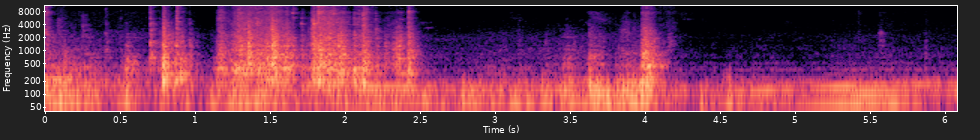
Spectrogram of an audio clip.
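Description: Hand tools rattling and clattering as someone rummages through them looking for a screwdriver: a sharp click, a longer scraping rattle, then a couple of knocks.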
